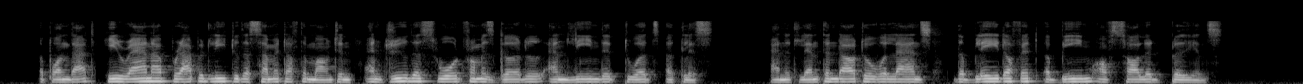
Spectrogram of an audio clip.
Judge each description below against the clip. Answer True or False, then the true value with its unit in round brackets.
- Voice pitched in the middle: False (120 Hz)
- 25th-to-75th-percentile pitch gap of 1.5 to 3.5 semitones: True (2.6 semitones)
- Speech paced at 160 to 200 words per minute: True (180 wpm)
